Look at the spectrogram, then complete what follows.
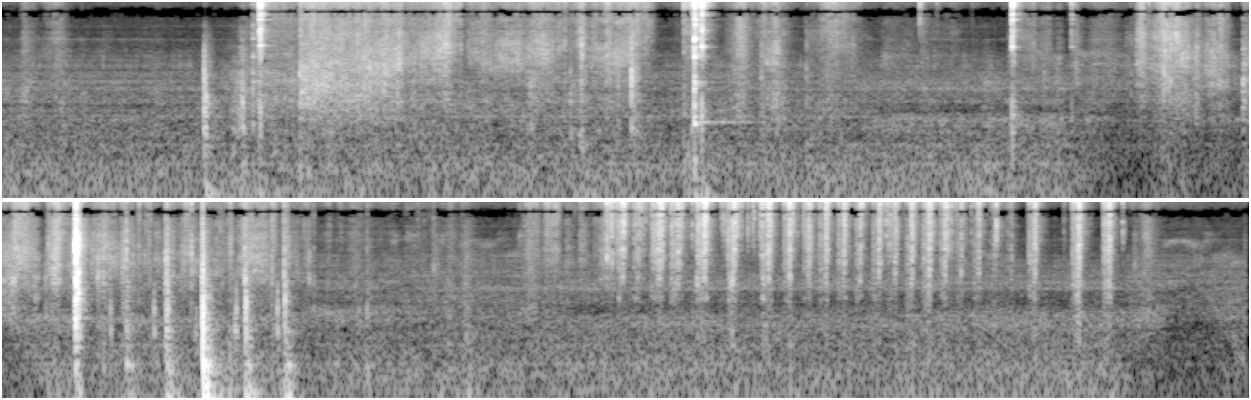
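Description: Kitchen handling sounds as raw shrimp are drained in a stainless mesh strainer and glass bowl, patted with paper towel and laid into a stainless steel tray: rustling, a few sharp knocks and clinks about halfway through, and a quick run of light ticks near the end.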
